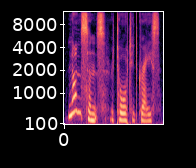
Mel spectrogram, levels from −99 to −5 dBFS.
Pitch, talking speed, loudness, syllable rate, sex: 260 Hz, 90 wpm, -18 LUFS, 4.8 syllables/s, female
